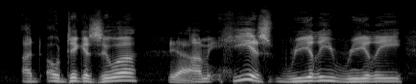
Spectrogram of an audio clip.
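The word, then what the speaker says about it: Odighizuwa: He was talking about, how do you pronounce the kid's name from UCLA? Osa Odigizua. Odigizua.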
